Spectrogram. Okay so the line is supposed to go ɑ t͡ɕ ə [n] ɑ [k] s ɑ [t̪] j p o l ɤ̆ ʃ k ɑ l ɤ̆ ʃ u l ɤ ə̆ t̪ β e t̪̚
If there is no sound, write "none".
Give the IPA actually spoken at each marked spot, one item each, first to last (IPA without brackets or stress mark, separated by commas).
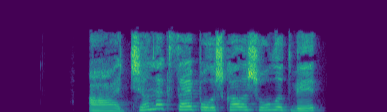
n, k, none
